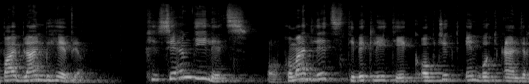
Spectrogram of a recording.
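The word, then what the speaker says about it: cmdlet: or command slits so command in Powershell are called commandlets pronounced as commandlets as obviously unlike many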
